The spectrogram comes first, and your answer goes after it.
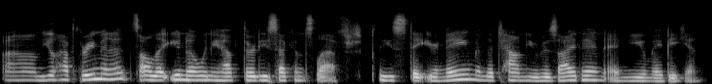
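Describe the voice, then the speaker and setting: Polite, mellow-voiced meeting clerk woman. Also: medium pitch, steady tone, moderate pace, hardly any pauses. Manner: polite, procedural. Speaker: commission clerk. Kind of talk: procedural meeting announcements. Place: public hearing room.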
